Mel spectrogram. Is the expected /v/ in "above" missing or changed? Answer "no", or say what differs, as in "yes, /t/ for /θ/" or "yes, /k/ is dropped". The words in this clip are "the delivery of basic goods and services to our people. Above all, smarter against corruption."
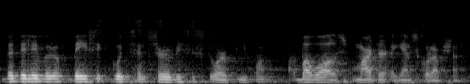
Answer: yes, /w/ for /v/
